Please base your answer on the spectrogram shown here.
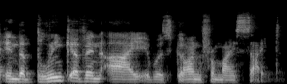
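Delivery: "in the BLINK of an EYE" in da-da-DUM lilt; three-beat rhythm. Shown as a demonstration. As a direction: land on BLINK, EYE, GONE, SIGHT. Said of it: "you can shape any sentence this way".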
